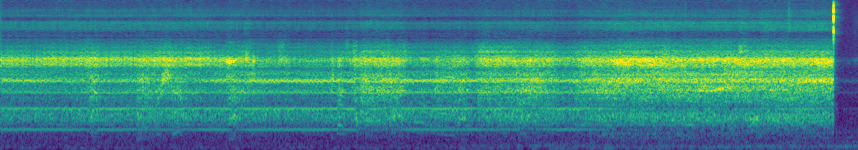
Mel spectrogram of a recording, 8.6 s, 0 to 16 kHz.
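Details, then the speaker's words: Vintage Aiwa AM/FM transistor radio working again after a broken transistor was found: a loud hiss with steady buzzy tones over the reception. The background noise persists even with the AVC capacitors bridged, and its cause is unknown. "it's just 14 days but hear that noise so I'm fighting that noise right"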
